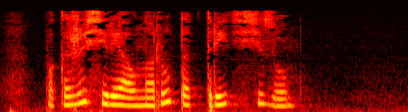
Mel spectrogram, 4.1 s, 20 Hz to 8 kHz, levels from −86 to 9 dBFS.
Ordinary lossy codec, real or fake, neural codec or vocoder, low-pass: MP3, 24 kbps; fake; vocoder, 44.1 kHz, 128 mel bands, Pupu-Vocoder; 7.2 kHz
